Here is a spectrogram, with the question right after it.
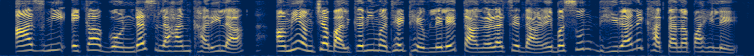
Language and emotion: Marathi, happy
